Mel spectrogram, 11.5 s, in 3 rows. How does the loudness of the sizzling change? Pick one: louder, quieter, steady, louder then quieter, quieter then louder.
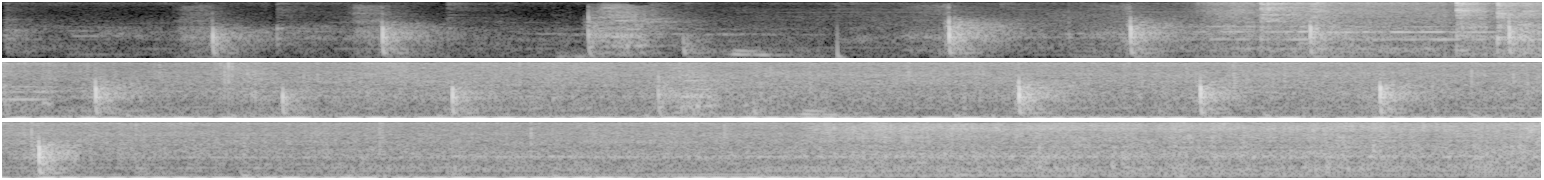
louder.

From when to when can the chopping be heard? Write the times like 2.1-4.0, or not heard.
0.5-8.1.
